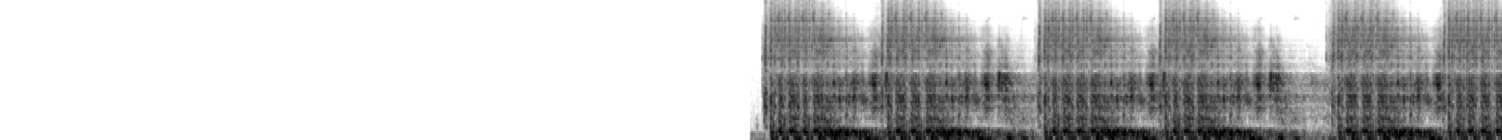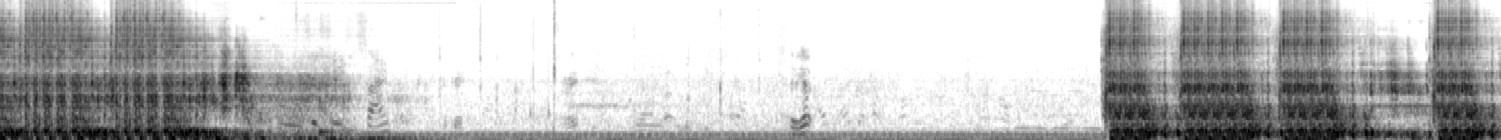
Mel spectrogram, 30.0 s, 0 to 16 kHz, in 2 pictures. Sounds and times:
Speech: 0:17.8 - 0:19.8, 0:20.6 - 0:24.2.

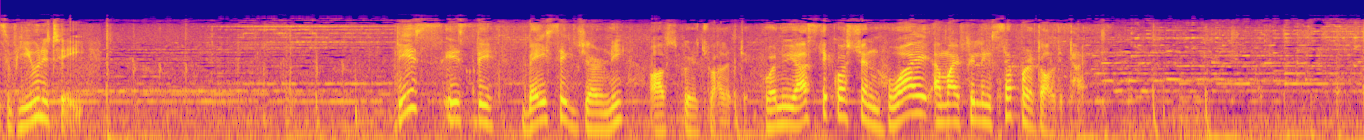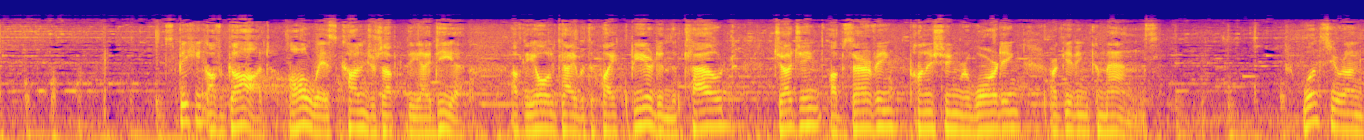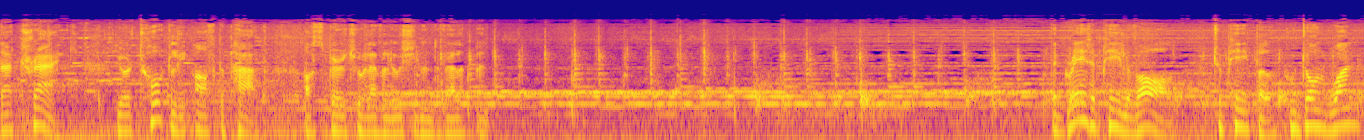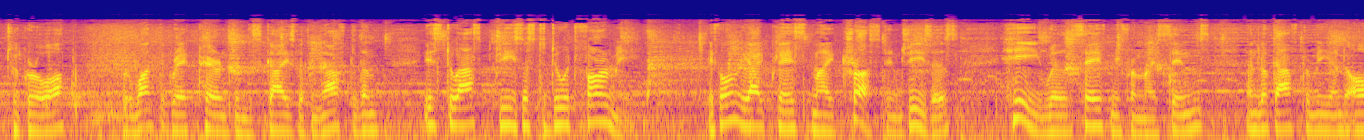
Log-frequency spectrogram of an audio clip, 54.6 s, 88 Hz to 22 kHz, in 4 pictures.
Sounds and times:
Music: 0:00.0 - 0:54.5.

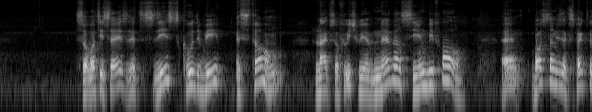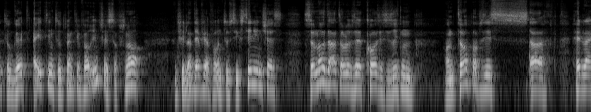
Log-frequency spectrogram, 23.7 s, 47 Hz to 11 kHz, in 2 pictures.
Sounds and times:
Speech: 0:01.5 - 0:09.4, 0:10.0 - 0:23.6.

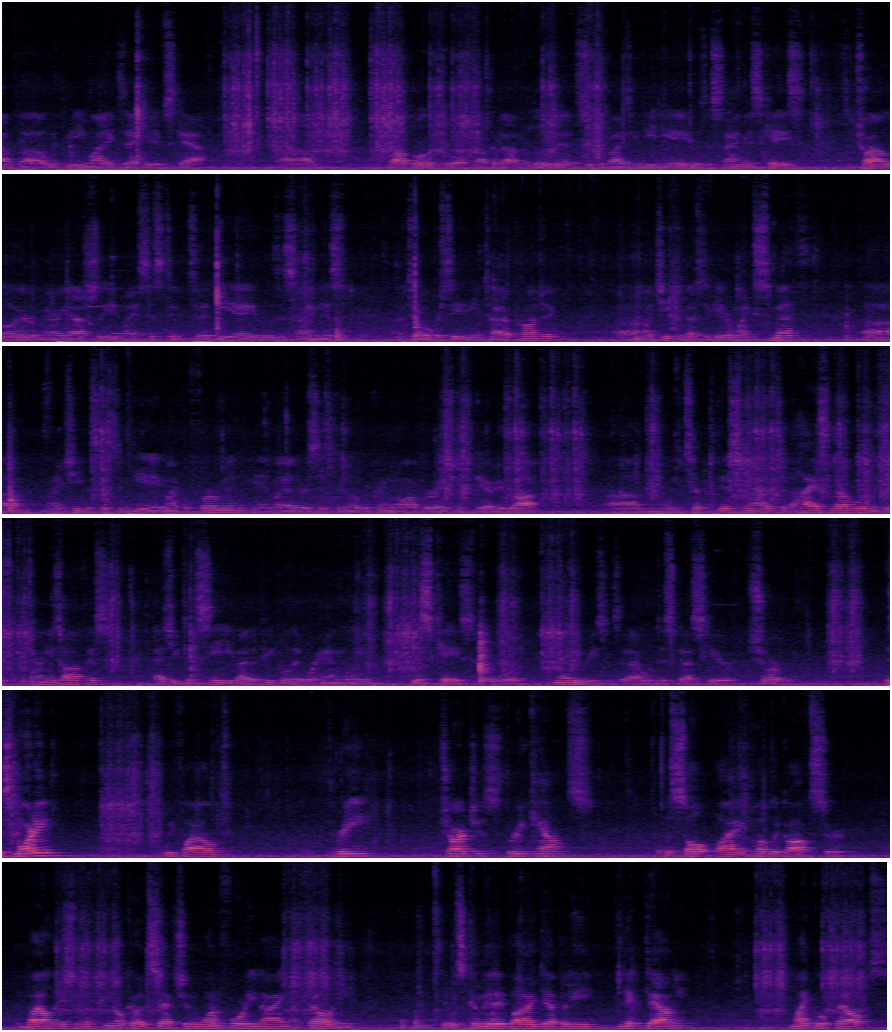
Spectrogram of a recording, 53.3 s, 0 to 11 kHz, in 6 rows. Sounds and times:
Speech: 0:00.0 - 0:02.1, 0:03.8 - 0:16.9, 0:17.5 - 0:23.2, 0:23.8 - 0:34.6, 0:35.5 - 0:36.2, 0:37.1 - 0:37.8, 0:38.8 - 0:39.3, 0:39.9 - 0:44.0, 0:44.6 - 0:48.0, 0:48.8 - 0:51.4, 0:52.3 - 0:53.2.

